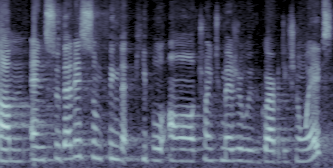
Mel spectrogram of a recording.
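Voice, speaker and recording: With a French accent, a woman speaks over noticeable background noise. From France, near the Pyrenees. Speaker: astrophysicist. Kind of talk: public lecture Q&A. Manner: animated.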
